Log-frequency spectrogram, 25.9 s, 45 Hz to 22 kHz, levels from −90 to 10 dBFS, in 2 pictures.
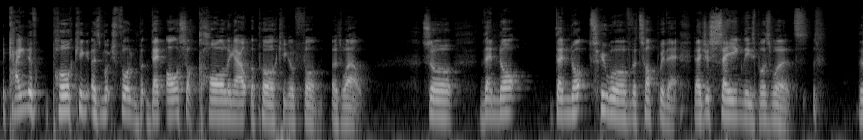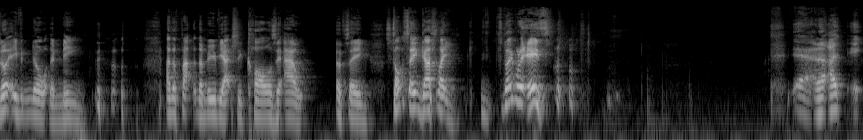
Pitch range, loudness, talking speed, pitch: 125-155 Hz, -29 LUFS, 150 wpm, 140 Hz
